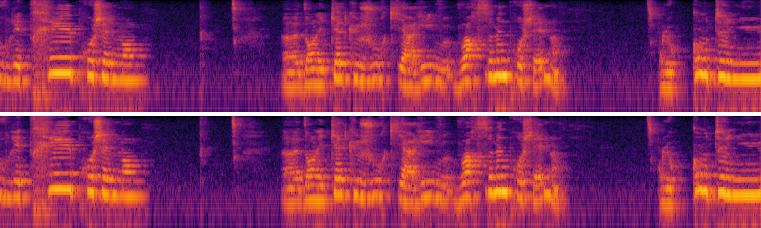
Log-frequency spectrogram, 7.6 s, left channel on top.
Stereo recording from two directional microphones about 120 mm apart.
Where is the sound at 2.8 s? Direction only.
30° right (ahead or behind).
